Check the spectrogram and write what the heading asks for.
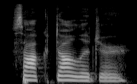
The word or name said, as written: sockdolager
